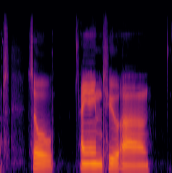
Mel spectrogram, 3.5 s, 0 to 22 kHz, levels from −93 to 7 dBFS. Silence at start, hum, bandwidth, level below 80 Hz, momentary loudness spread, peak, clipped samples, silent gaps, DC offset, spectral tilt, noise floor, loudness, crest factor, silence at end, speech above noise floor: 0.05 s; none; 11.5 kHz; -72 dBFS; 11 LU; -8 dBFS; under 0.1%; none; under 0.1%; -6.5 dB/octave; -52 dBFS; -26 LUFS; 20 dB; 0.5 s; 27 dB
